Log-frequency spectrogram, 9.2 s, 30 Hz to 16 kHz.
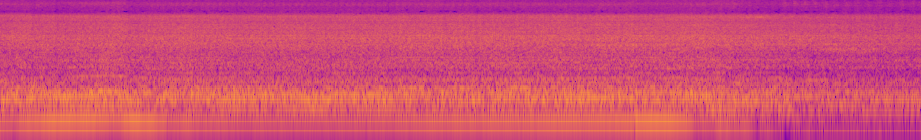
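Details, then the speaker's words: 1972 MG Midget 1275 engine at warm tick-over, choke off, after fitting three new throttle springs near the heat shield: steady, even low hum with no rattle or knocking. "So we're inside here, the engine's ticking over, choke is not engaged, and let's see if we can hear the rattle."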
